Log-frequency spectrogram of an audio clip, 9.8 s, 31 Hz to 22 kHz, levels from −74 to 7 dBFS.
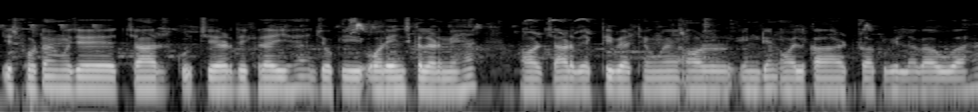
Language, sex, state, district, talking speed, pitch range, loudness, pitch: Hindi, male, Bihar, West Champaran, 185 wpm, 115-120 Hz, -17 LUFS, 115 Hz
